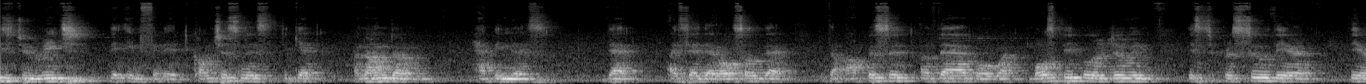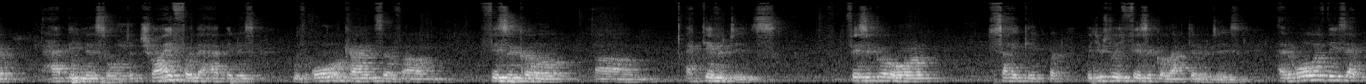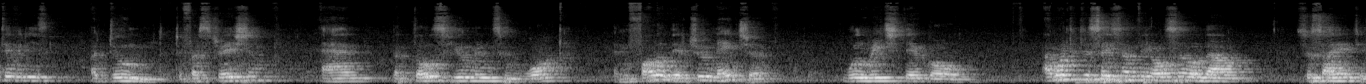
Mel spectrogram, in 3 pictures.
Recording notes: This is a recording of a lecture. At the Renaissance Universal Club in Bhubaneshvar, India.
